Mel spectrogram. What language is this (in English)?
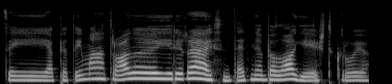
Lithuanian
